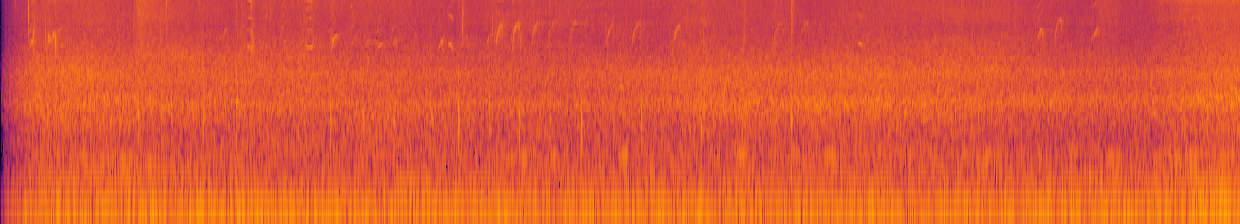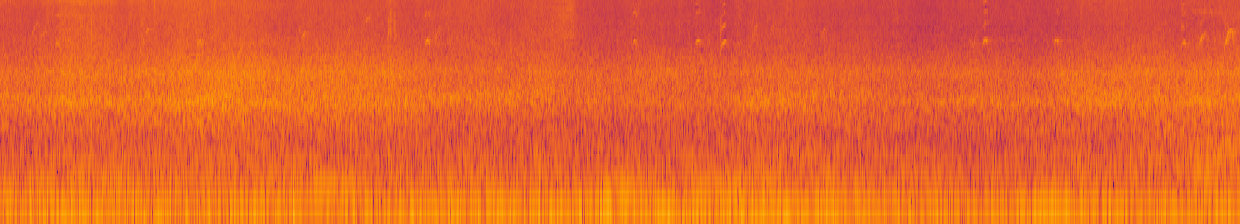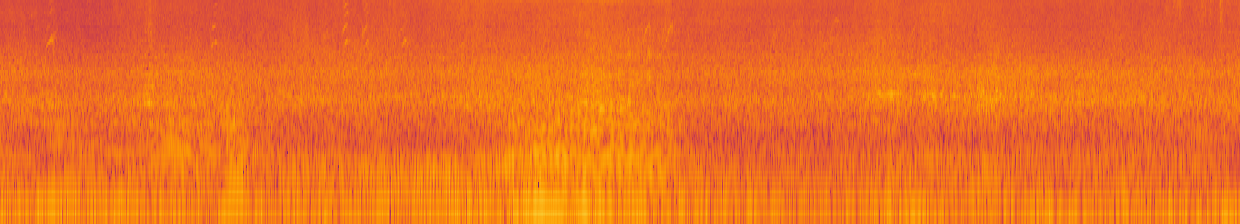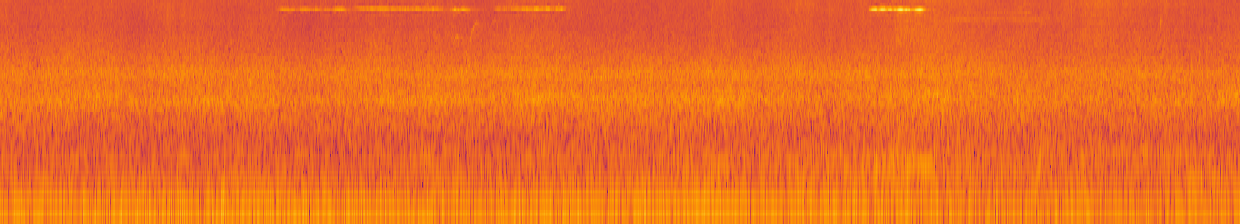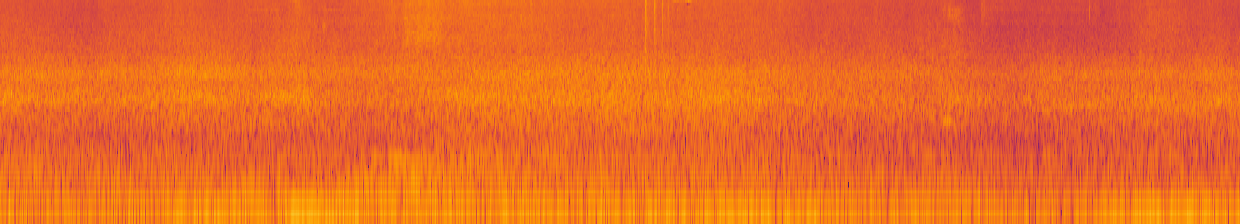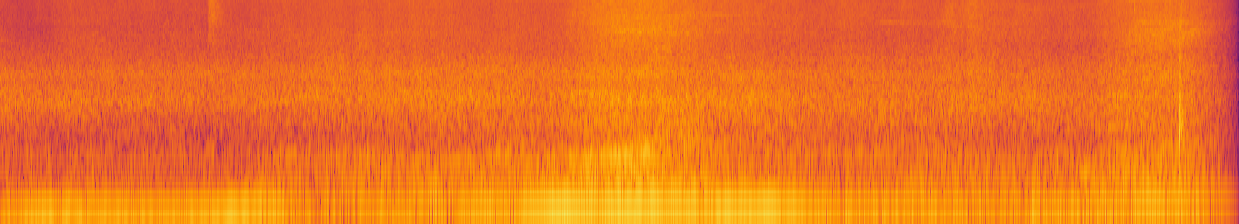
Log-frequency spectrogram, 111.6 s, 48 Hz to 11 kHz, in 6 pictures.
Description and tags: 0035 Traffic straight passing and background
Birds, footsteps, traffic background. Cars and motorbikes straight passing. Horn from one car.
20120116
birds, cars, field-recording, footsteps, horn, korea, motorbike, seoul, traffic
